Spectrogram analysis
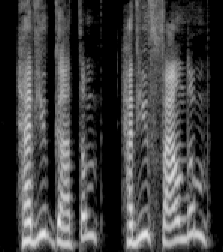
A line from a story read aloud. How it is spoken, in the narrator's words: she panted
